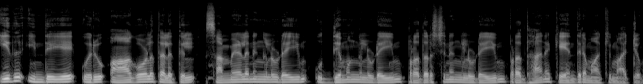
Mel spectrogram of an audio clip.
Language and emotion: Malayalam, neutral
